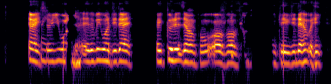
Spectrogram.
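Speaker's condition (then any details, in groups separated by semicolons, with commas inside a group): Cerebral palsy; speech impairment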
